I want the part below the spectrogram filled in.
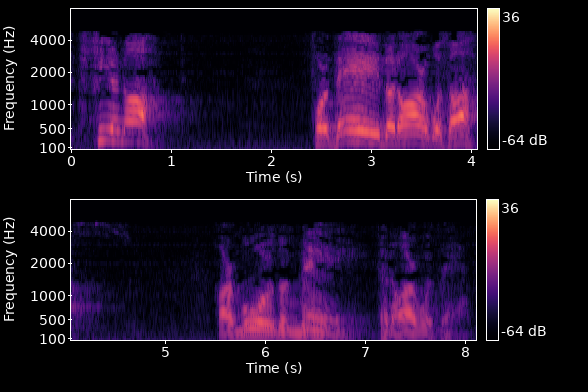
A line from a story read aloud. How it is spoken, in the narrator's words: Elisha, who was totally undisturbed about the enemy, calmly replied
